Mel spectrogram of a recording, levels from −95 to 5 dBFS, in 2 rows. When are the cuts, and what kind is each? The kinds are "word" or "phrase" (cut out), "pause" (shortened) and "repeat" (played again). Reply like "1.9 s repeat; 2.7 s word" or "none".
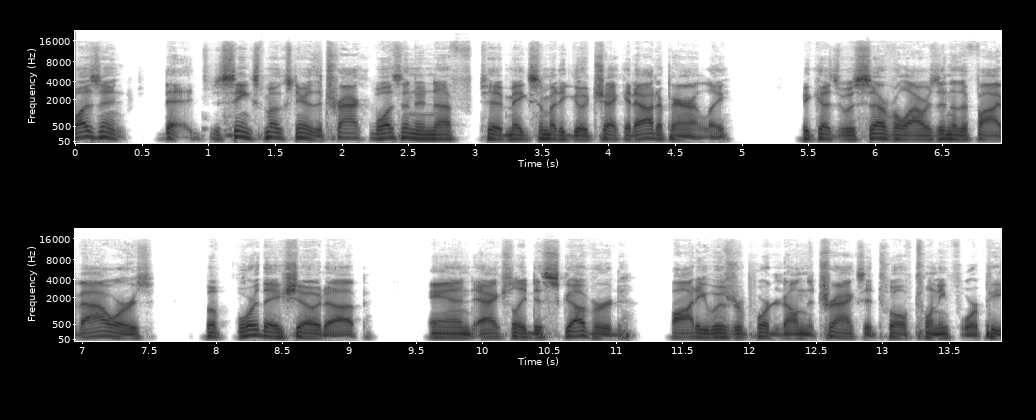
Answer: none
